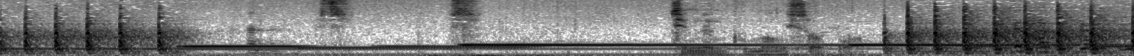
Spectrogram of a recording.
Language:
Indonesian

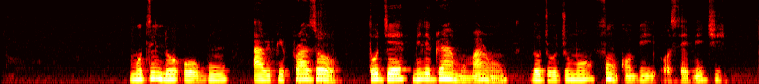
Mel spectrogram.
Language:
Yoruba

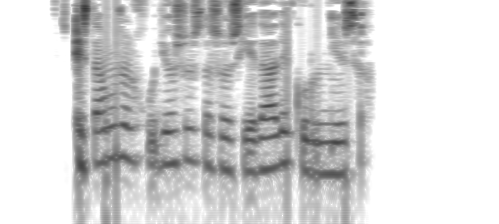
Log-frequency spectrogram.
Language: Galician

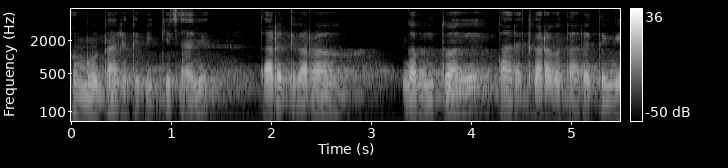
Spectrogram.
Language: Kalenjin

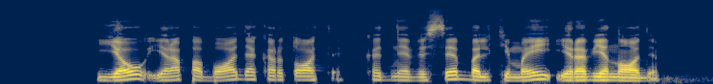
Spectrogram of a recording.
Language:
Lithuanian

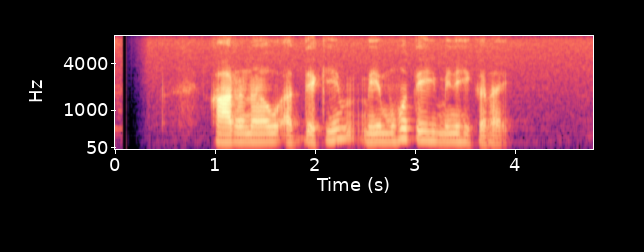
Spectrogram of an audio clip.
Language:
Sinhala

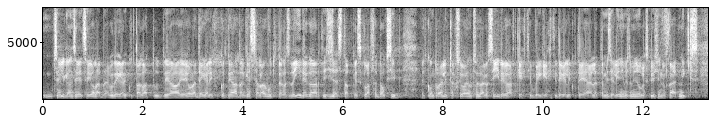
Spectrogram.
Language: Estonian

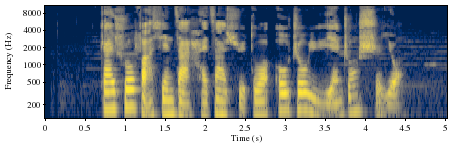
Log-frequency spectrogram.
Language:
Chinese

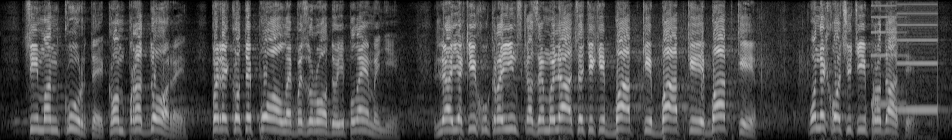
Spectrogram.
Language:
Ukrainian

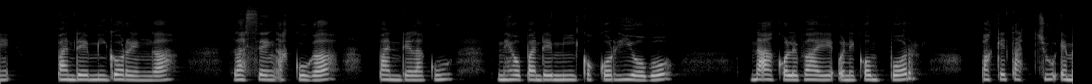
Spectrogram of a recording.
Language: Manggarai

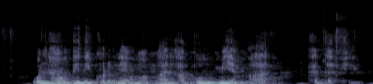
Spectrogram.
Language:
Kinyarwanda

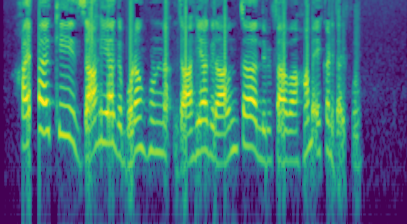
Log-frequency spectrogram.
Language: Divehi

